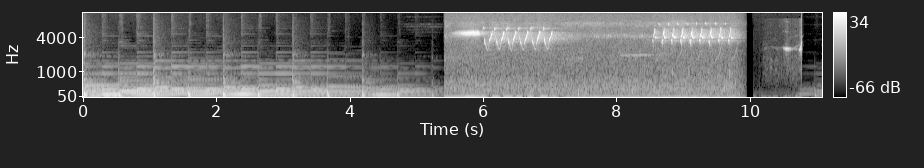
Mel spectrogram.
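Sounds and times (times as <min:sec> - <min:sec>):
songbird singing: 0:05.4 - 0:10.8
steady background hiss: 0:05.4 - 0:10.8.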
